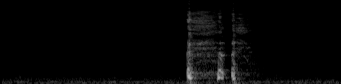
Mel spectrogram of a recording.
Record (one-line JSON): {"cough_length": "3.4 s", "cough_amplitude": 6660, "cough_signal_mean_std_ratio": 0.25, "survey_phase": "beta (2021-08-13 to 2022-03-07)", "age": "18-44", "gender": "Male", "wearing_mask": "Yes", "symptom_cough_any": true, "symptom_shortness_of_breath": true, "symptom_fatigue": true, "symptom_headache": true, "symptom_change_to_sense_of_smell_or_taste": true, "symptom_onset": "6 days", "smoker_status": "Never smoked", "respiratory_condition_asthma": false, "respiratory_condition_other": false, "recruitment_source": "Test and Trace", "submission_delay": "2 days", "covid_test_result": "Positive", "covid_test_method": "RT-qPCR", "covid_ct_value": 14.5, "covid_ct_gene": "N gene", "covid_ct_mean": 15.1, "covid_viral_load": "11000000 copies/ml", "covid_viral_load_category": "High viral load (>1M copies/ml)"}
